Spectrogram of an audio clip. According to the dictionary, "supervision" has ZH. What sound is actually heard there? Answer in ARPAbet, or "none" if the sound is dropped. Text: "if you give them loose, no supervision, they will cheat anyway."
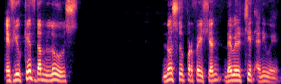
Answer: SH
